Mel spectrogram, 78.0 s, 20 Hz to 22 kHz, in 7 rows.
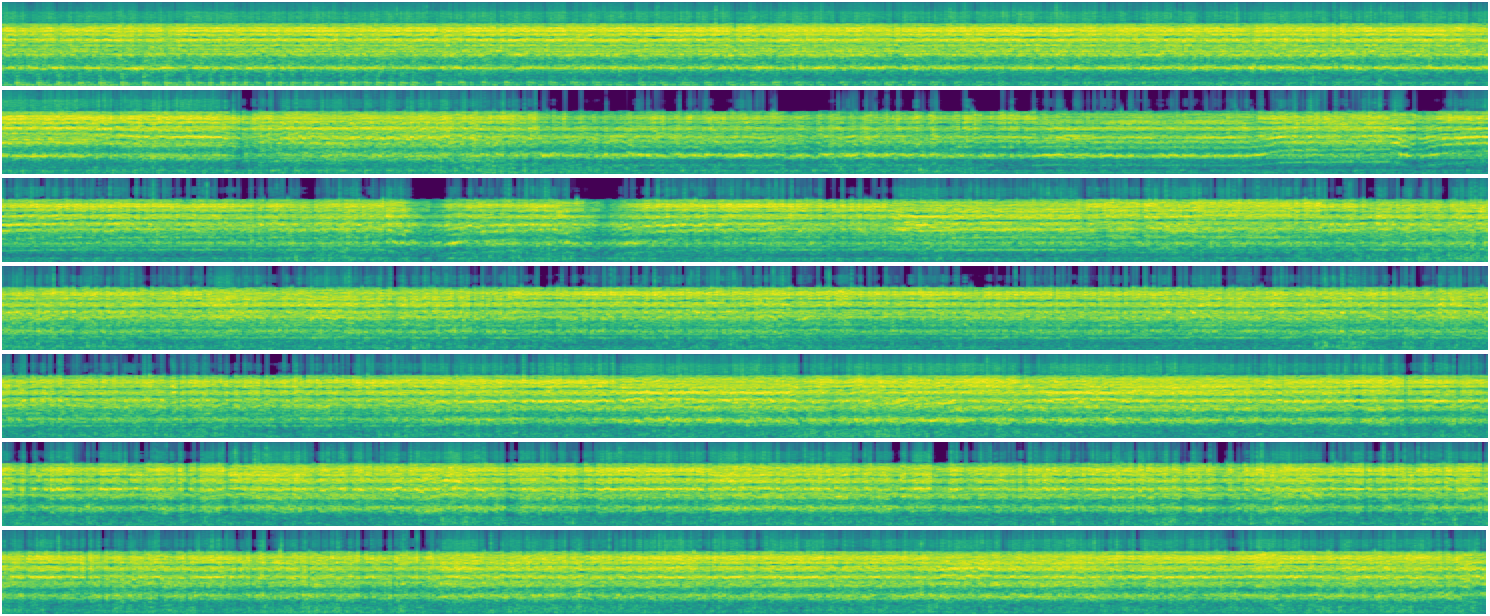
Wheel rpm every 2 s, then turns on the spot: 230, 230, 230, 230, 230, 230, 190, 140, 110, 110, 130, 150, 130, 120, 160, 160, 160, 160, 160, 160, 160, 160, 160, 160, 190, 190, 200, 200, 200, 200, 200, 200, 200, 200, 200, 190, 200, 200, 200.
none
